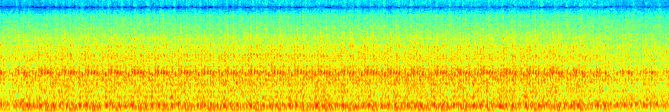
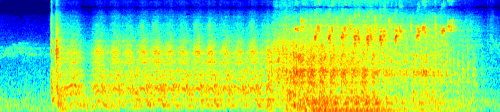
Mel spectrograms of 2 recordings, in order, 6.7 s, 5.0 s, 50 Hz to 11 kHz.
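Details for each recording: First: 1981 International Harvester diesel snow plow truck, sat for years, alternator locked up, with water in it: steady, even diesel idle clattering about four beats a second with no misses or surging. Normal diesel idle. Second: 1981 International Harvester diesel snow plow truck, long sitting, first start: short crank, catches, then revs surge and hang high as the throttle pedal sticks to the floor.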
